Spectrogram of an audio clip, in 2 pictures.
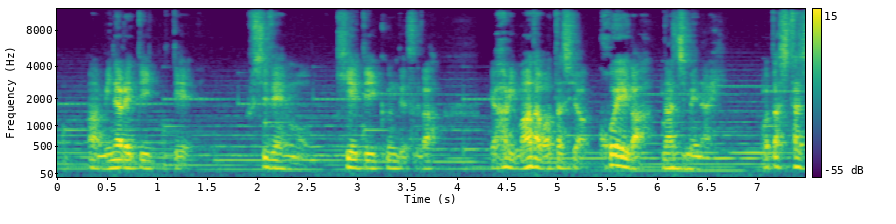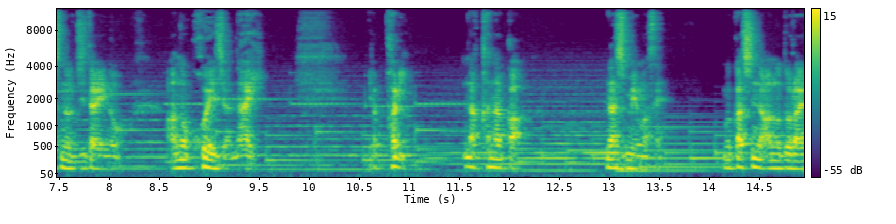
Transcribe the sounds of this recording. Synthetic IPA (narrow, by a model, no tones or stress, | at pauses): mamʲinaɾe̞t̪e̞it̪ːe̞ | ɸɯ̟̥ɕizẽ̞mːo̞̰ | kʲʰie̞t̪e̞ikɯ̟̃nd̪e̞sɨɡa | jahaɾʲimad̪aβ̞at̪aɕiβakʰo̞e̞ɡanaʑime̞naiβat̪aɕi̥t̪at͡ɕino̞d͡ʑid̪aino̞ | a̰no̞kʰo̞e̞ʑanai | ja̰pʰːaɾʲi | nakanaka | naʑime̞masẽ̞ŋ | mɯ̟kaɕino̞ano̞d̪o̞ɾa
